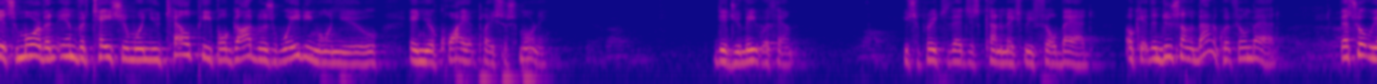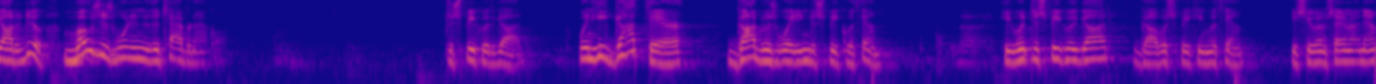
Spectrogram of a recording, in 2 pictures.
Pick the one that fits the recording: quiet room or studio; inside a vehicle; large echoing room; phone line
large echoing room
